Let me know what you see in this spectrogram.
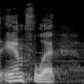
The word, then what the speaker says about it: Amphlett: But Amphette. I'm probably saying her name wrong. See, this is what I hate. I cannot speak English, but Amphlett, impeccable vocals, the band had driving guitars, solid active rhythm section.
